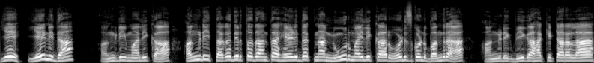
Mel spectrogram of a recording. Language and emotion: Kannada, angry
